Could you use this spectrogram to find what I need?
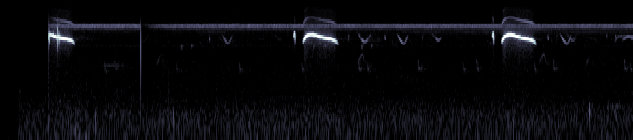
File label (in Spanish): Hydropsalis cayennensis Chotacabras coliblanco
